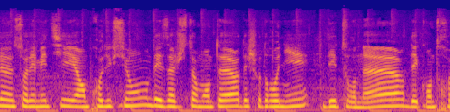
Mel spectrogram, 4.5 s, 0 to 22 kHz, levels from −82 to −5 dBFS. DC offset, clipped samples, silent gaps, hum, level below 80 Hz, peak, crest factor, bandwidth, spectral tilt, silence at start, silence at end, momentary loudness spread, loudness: under 0.1%; under 0.1%; none; none; -38 dBFS; 0 dBFS; 16 dB; 16 kHz; -5 dB/octave; 0 s; 0 s; 5 LU; -16 LUFS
